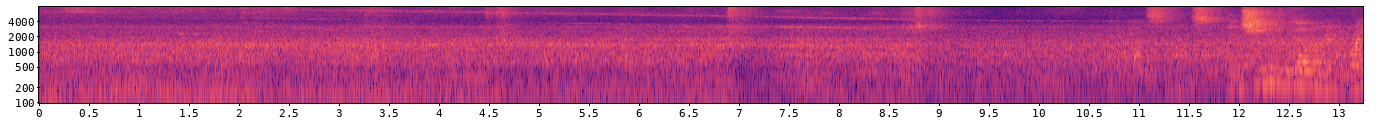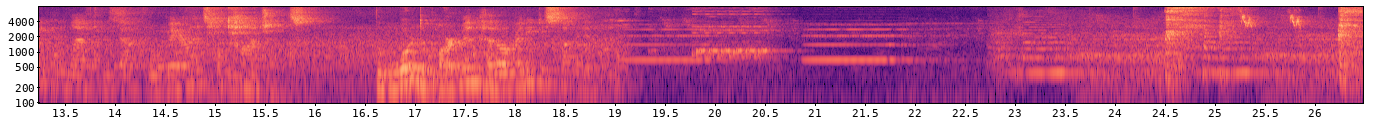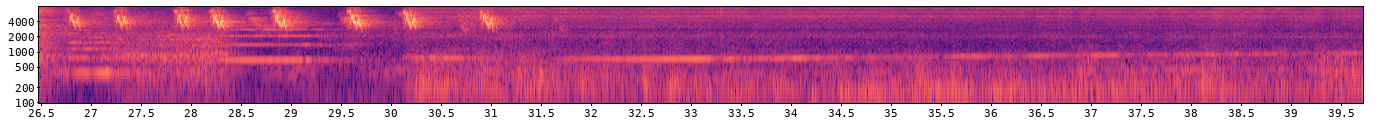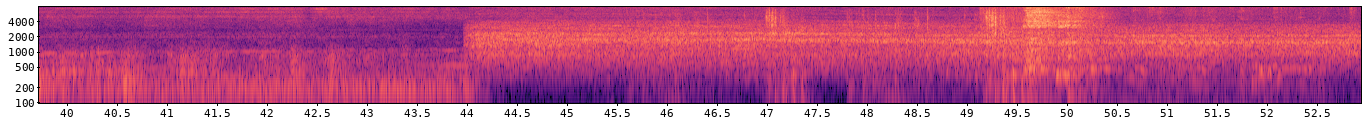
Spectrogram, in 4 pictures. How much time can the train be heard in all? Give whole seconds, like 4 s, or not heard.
53 s.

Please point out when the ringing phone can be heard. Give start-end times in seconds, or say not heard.
19.3-20.6.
